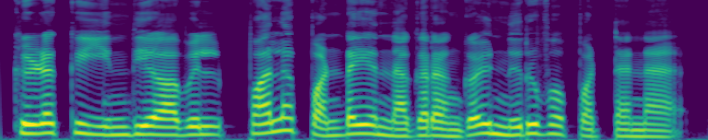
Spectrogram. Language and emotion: Tamil, neutral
